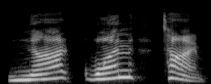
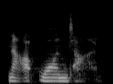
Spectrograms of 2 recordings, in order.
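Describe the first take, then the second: First: Slow, each word landed, stress on one; one punched, drawn slowly; slow emphasis. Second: Softer, throwaway not one time; one said low and quick; muttered aside. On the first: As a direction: hammer it home word by word. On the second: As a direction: drop it under the breath. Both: Shown as a demonstration. Emphatic repetition of the point.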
